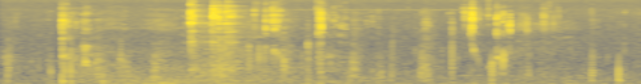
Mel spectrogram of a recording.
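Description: Close-miked mouth sounds of someone eating: irregular chewing with wet clicks and smacks, and a couple of brief crackly bites about a second in and around three seconds in.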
